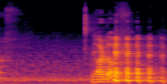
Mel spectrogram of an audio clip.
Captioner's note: laughs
